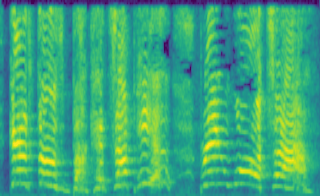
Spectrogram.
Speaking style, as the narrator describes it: Sarmina howled down the stairwell

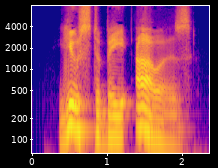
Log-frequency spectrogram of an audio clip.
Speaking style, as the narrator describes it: said Jean coldly

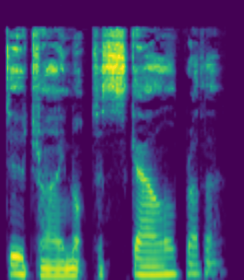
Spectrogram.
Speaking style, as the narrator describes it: Sunday said in a low voice

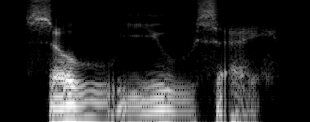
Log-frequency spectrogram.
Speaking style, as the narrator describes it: grunted

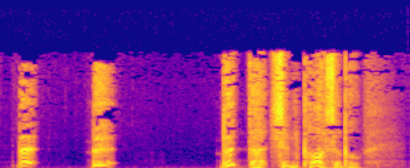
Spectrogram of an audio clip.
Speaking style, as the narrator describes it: stammered the hairy, scary librarian, turning very white

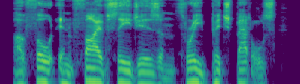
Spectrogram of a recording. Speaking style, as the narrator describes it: said Broad

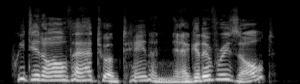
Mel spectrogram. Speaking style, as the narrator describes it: exclaimed

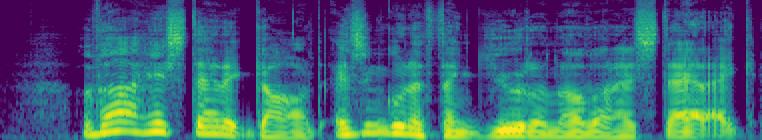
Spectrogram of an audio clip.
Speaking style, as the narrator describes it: scoffed Fishlegs

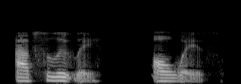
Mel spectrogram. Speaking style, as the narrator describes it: he murmured

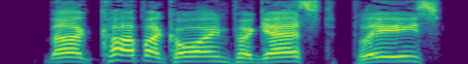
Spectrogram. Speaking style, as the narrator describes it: a voice called out over and over again

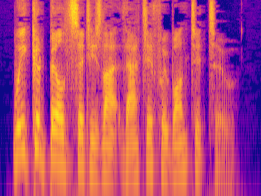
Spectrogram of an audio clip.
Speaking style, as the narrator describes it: Mazarian said, her tone petulant

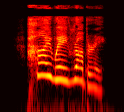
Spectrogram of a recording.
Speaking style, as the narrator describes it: Poseitia said indignantly

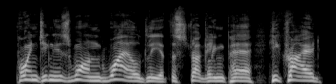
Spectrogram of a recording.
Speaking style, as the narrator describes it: he cried

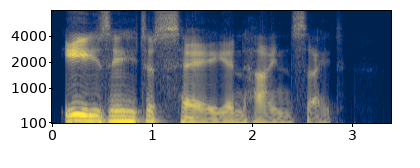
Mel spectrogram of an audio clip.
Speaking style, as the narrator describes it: the Grey King sighed

